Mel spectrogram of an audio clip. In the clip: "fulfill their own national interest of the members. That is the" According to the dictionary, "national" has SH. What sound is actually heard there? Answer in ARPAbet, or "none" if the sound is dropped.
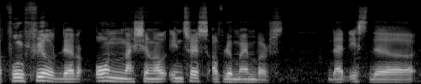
none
